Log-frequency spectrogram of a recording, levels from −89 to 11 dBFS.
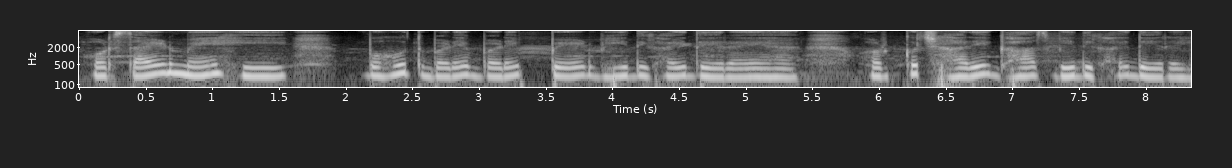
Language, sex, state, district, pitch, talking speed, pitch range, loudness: Hindi, female, Uttar Pradesh, Saharanpur, 205 Hz, 150 wpm, 195-220 Hz, -15 LUFS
